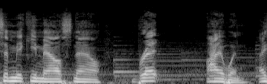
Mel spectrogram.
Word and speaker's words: Iwan: everyone, the voice of Mickey Mouse now, Bret Iwan. I said it right. That's right. Good job. Yeah. Bret Iwan. Nobody gets that right. Really? What do they usually call you? Oh, Donald Duck? Iwan, Ewin, all over the place.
